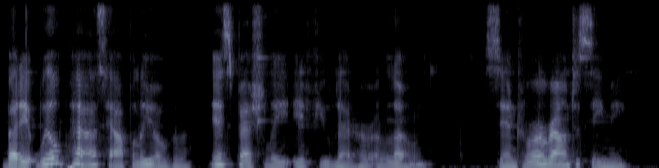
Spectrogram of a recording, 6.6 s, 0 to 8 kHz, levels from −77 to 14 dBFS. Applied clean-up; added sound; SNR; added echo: neural separator model SepFormer DNS4.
